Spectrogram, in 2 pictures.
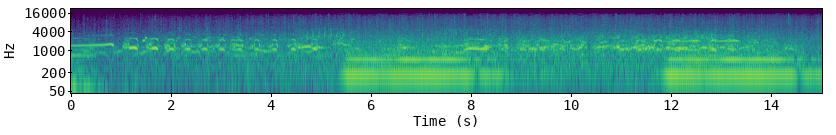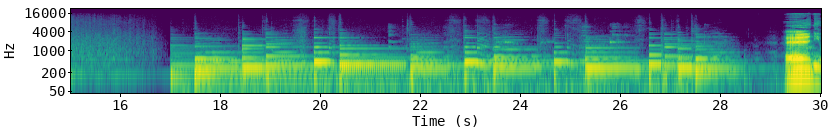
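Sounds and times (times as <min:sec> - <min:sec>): birds honking: 0:00.0 - 0:16.5
low steady horn note: 0:05.3 - 0:08.7, 0:11.8 - 0:15.4.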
